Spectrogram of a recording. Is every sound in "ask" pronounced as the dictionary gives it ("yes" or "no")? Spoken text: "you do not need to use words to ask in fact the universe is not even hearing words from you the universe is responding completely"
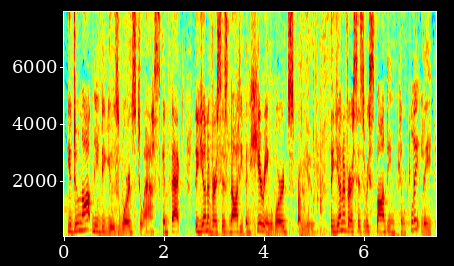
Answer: yes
